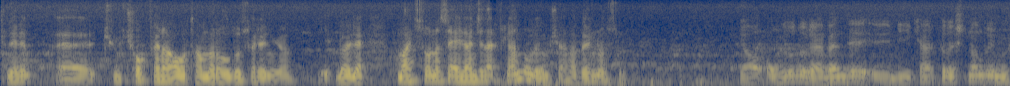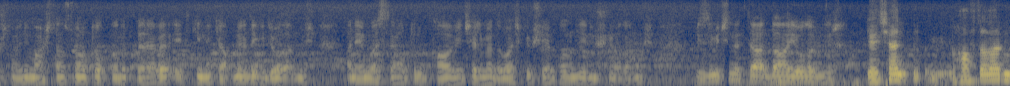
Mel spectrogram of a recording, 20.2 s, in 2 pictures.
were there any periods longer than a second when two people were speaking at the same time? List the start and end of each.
none

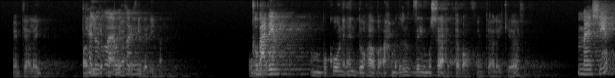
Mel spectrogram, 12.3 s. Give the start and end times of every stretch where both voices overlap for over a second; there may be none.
1.7-2.9

